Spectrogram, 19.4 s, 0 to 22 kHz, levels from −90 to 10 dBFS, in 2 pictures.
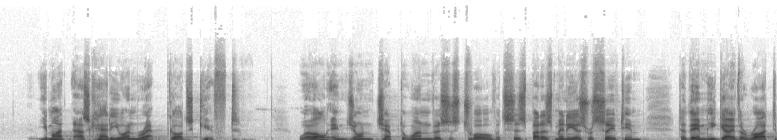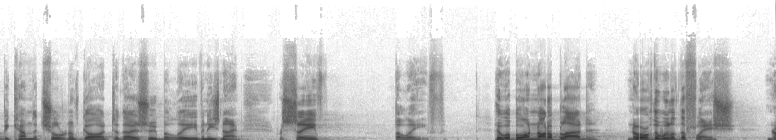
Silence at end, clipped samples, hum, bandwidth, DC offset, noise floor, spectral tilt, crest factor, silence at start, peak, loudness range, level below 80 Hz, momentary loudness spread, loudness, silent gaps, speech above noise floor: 0 s; under 0.1%; none; 15.5 kHz; under 0.1%; -56 dBFS; -4 dB/octave; 20 dB; 0.5 s; 0 dBFS; 5 LU; -68 dBFS; 14 LU; -19 LUFS; none; 37 dB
